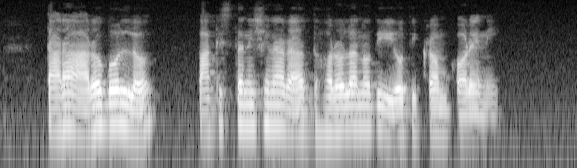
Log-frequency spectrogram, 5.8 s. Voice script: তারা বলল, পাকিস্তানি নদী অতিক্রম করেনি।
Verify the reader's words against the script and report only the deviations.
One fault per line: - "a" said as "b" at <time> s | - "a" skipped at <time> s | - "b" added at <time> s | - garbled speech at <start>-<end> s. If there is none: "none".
- "আরও" added at 0.8 s
- "সেনারা ধরলা" added at 2.6 s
